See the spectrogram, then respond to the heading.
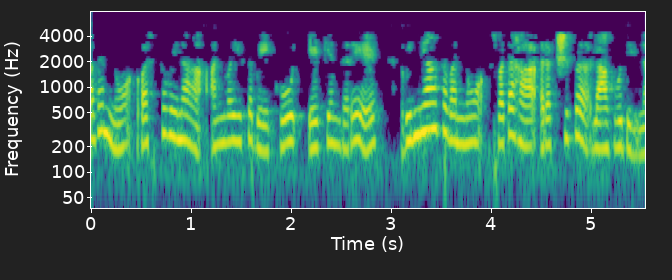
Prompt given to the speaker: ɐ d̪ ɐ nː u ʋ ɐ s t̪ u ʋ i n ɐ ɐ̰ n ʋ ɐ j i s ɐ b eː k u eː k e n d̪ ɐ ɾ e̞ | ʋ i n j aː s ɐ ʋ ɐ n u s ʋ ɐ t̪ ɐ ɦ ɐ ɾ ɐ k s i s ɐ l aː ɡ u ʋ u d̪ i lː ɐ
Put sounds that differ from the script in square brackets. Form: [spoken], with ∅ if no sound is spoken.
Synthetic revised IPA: ɐ d̪ ɐ nː u ʋ ɐ s t̪ u ʋ i n ɐ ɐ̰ n ʋ ɐ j i s ɐ b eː k u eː k e n d̪ ɐ ɾ e̞ | ʋ i n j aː s ɐ ʋ ɐ [nː] u s ʋ ɐ t̪ ɐ ɦ ɐ ɾ ɐ k [ʂ] i s ɐ l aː ɡ u ʋ u d̪ i lː ɐ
